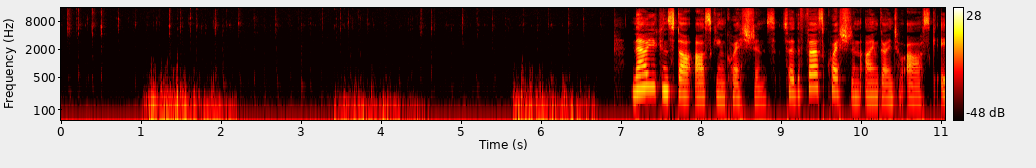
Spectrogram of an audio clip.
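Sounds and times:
typing on computer keyboard: 0.0 - 6.9.

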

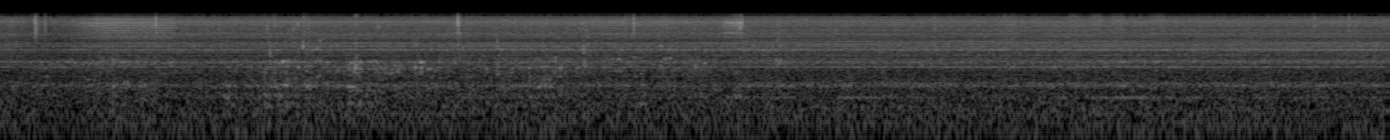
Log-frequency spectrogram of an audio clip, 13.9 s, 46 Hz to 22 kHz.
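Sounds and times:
underwater hiss: 0.8 - 2.2
bubbling: 2.3 - 7.4.

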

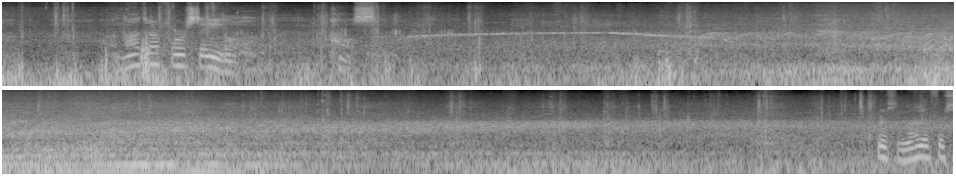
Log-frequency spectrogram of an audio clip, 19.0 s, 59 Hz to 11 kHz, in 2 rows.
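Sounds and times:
low rumble: 0.0 - 18.2
distant siren wailing: 3.2 - 17.8.

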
